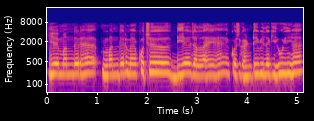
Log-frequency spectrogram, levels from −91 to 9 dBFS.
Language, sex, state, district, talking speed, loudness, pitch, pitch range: Hindi, male, Madhya Pradesh, Katni, 185 wpm, -13 LUFS, 215 Hz, 200-225 Hz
